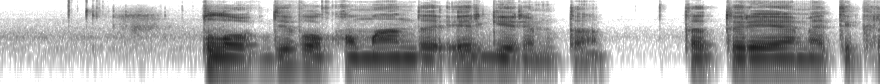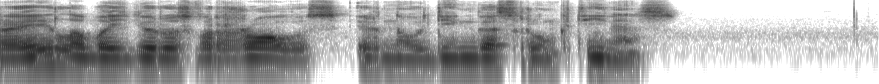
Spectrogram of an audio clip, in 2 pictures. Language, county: Lithuanian, Vilnius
